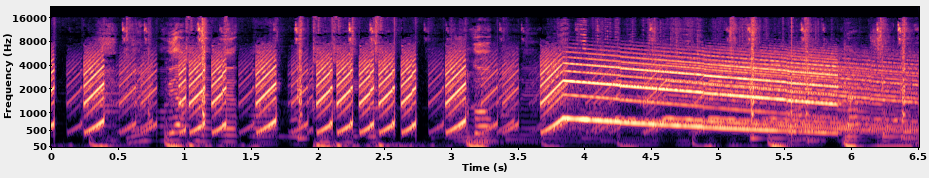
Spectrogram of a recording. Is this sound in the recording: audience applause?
no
